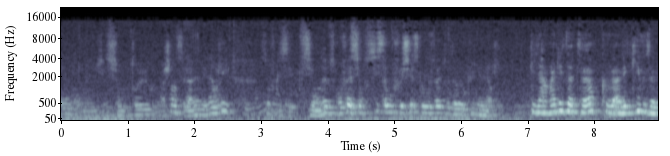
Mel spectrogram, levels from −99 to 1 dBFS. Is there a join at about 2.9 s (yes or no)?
no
